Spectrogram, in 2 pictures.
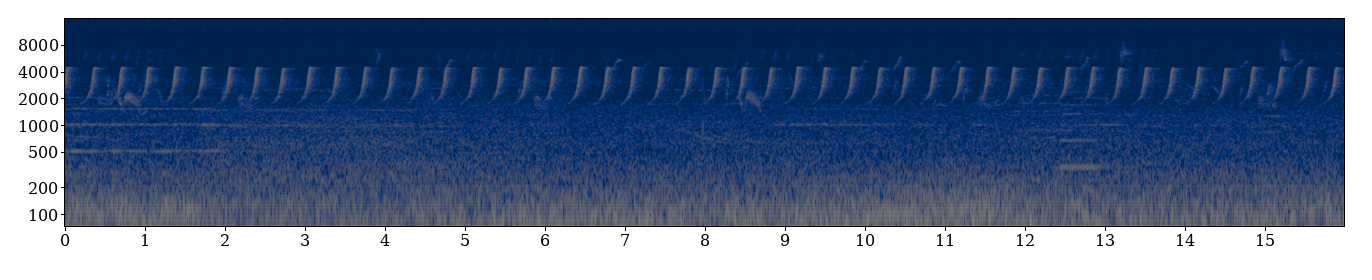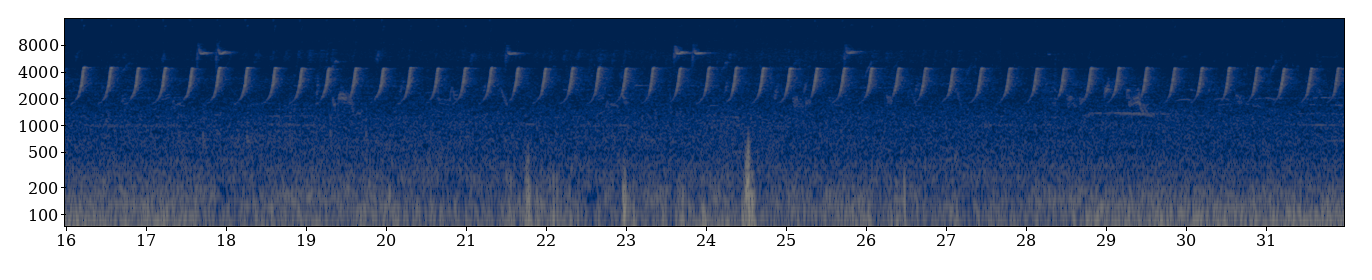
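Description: A bird repeats one sharp call note about three times a second in a long, unbroken series. A few higher chirps from other birds come and go over a low rumble, and there is one thump about two-thirds of the way through.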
